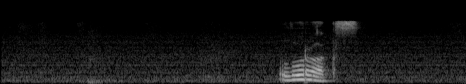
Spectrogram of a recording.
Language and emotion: Russian, neutral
